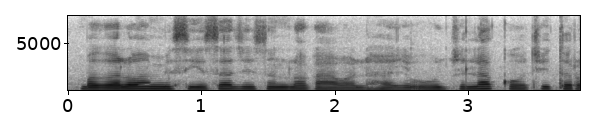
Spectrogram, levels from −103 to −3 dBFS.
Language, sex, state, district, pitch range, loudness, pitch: Magahi, female, Jharkhand, Palamu, 190-205 Hz, -17 LUFS, 195 Hz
